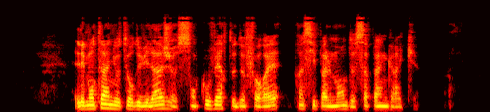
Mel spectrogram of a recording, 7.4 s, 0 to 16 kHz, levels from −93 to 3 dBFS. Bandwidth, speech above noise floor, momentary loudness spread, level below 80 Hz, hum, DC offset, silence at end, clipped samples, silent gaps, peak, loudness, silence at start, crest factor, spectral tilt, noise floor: 9.4 kHz; 65 dB; 11 LU; -68 dBFS; none; under 0.1%; 1.15 s; under 0.1%; none; -8 dBFS; -24 LUFS; 1.15 s; 18 dB; -4.5 dB/octave; -89 dBFS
